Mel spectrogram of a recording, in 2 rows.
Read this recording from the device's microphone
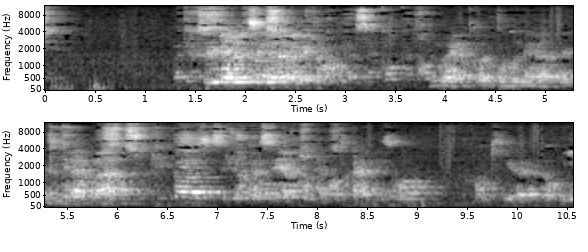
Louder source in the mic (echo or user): echo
